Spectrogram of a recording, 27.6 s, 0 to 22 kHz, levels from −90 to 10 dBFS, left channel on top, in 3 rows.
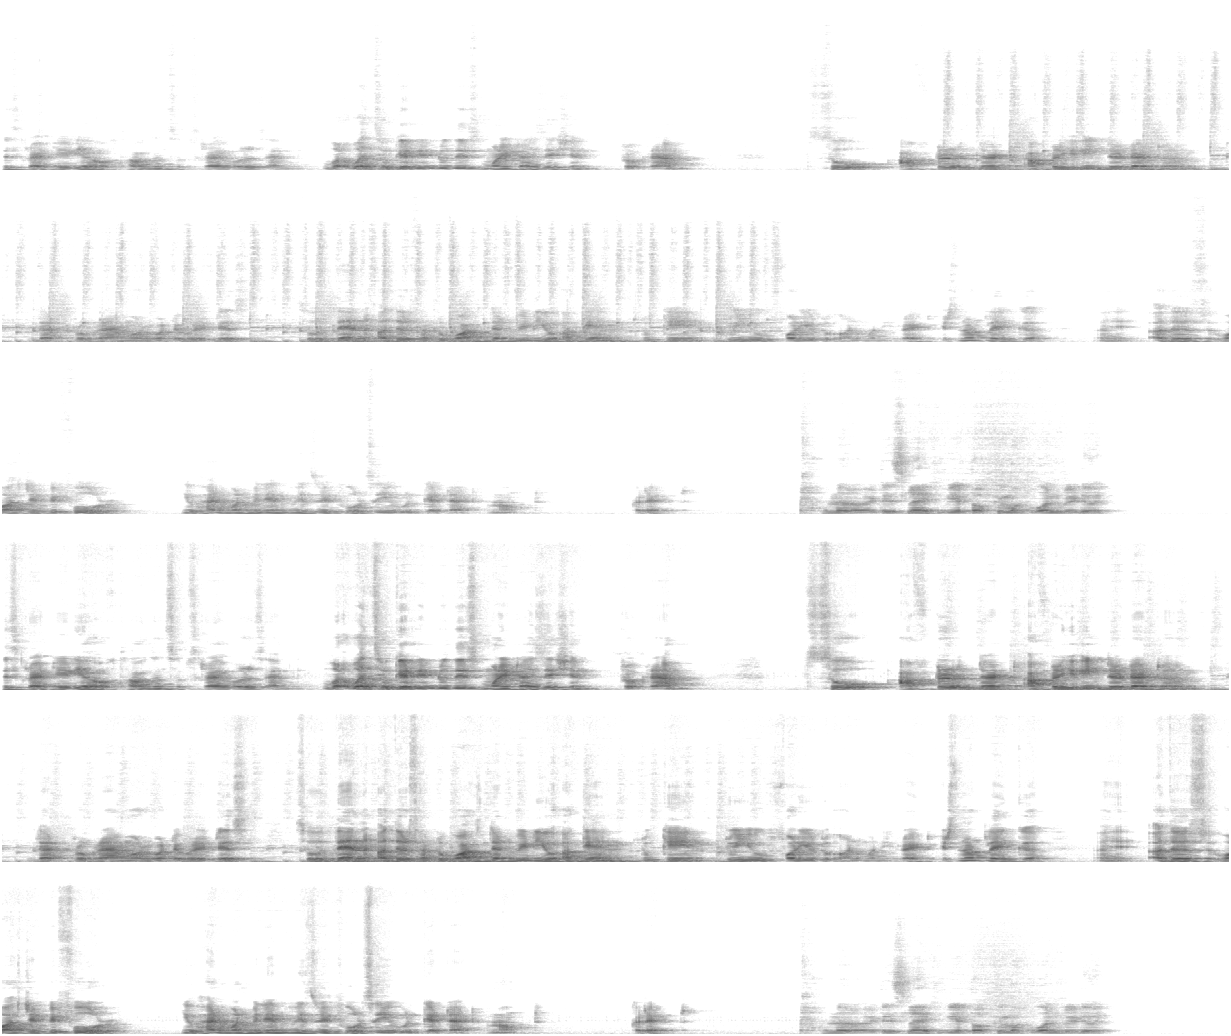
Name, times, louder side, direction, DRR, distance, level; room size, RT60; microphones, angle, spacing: voice 1, 0.0-5.2 6.1-9.0 9.5-11.2 11.4-17.1 17.4-19.3 19.8-22.3 23.1-23.5, right 8 dB, 85° right, 0.3 m, -35 dB
sound 1, 7.1-15.1, equal, 90° left, 1.0 m, -53 dB
voice 2, 24.4-26.6, equal, 15° left, 0.6 m, -42 dB
5.3 x 3.4 x 2.7 m
head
